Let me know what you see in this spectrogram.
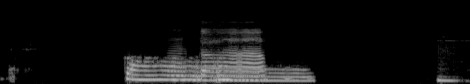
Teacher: জিহ্বার গোড়া থেকে একটু আগে বাড়িয়ে উপরে তালুর সঙ্গে লাগাবো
